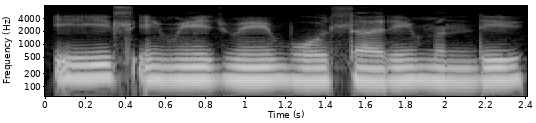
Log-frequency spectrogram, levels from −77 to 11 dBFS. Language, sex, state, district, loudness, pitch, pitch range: Hindi, male, Rajasthan, Jaipur, -13 LUFS, 145 Hz, 140-150 Hz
